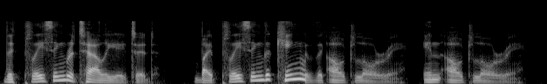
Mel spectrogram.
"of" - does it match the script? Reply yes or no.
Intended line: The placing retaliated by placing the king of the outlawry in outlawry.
yes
